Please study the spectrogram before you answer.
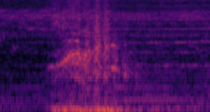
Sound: creature bellows

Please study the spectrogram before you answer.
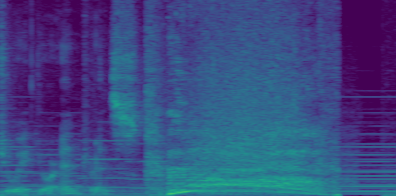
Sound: long wookie roar

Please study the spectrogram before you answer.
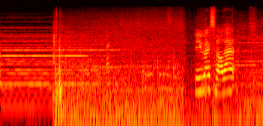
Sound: windows rolling up

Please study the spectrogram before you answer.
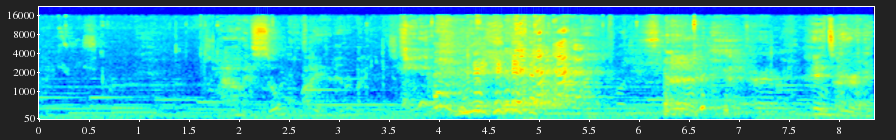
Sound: laugher

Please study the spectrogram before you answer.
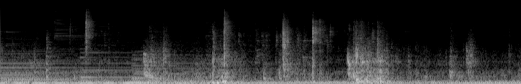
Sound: clapping

